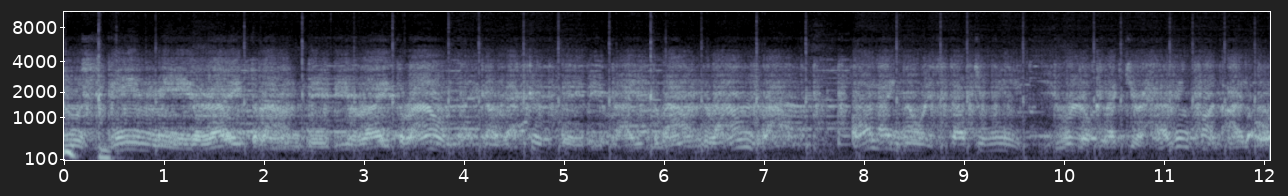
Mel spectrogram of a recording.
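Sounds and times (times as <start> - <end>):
ticking beat: 0.0 - 12.0
tinny electronic toy song: 0.0 - 12.0.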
